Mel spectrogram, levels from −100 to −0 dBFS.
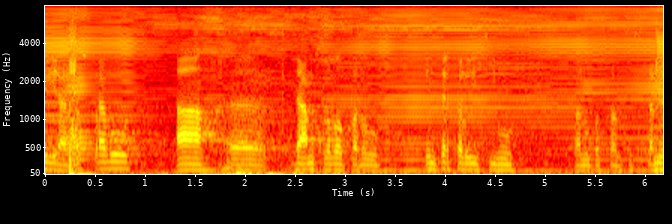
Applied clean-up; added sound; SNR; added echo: none; Domestic sounds, home sounds; -2 dB; none.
